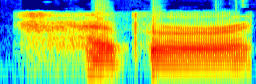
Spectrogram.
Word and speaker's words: February: I pronounce the first of the two Rs. February.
